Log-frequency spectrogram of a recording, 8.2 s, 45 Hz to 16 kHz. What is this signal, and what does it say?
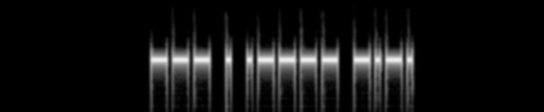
Morse code, heard as a keyed tone, about 15 wpm, 700 Hz. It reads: OE1C
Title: DXCC-100 Call Signs - 4 Characters - Repeated 2x - 15wpm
